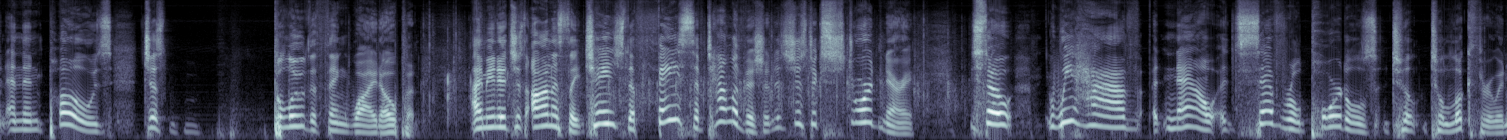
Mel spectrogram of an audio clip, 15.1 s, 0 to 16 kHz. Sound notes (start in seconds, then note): 4.0 applause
